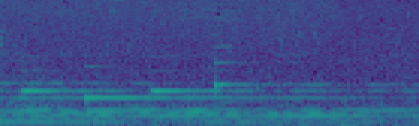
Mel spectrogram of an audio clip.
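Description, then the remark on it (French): Steady water sound like a flowing stream, a continuous wash of noise running throughout, with soft sustained tones and occasional gentle chime-like notes layered on top. “Tu avances encore et à un moment, tu entends le bruit d'un cours d'eau.”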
